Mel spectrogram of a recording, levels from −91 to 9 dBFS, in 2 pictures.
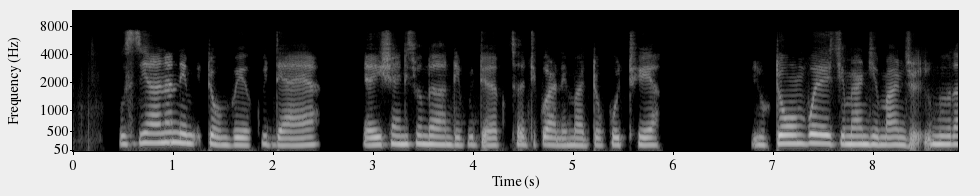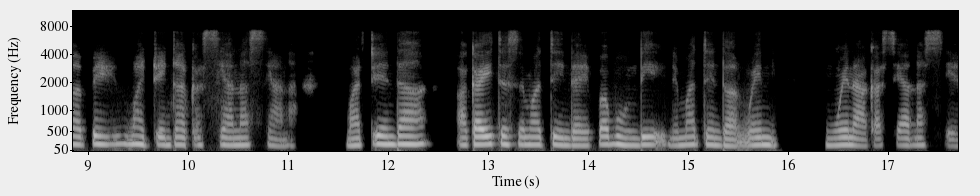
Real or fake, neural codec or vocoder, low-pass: fake; codec, 16 kHz, 1 kbps, X-Codec, HuBERT features, trained on LibriSpeech; 7.2 kHz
